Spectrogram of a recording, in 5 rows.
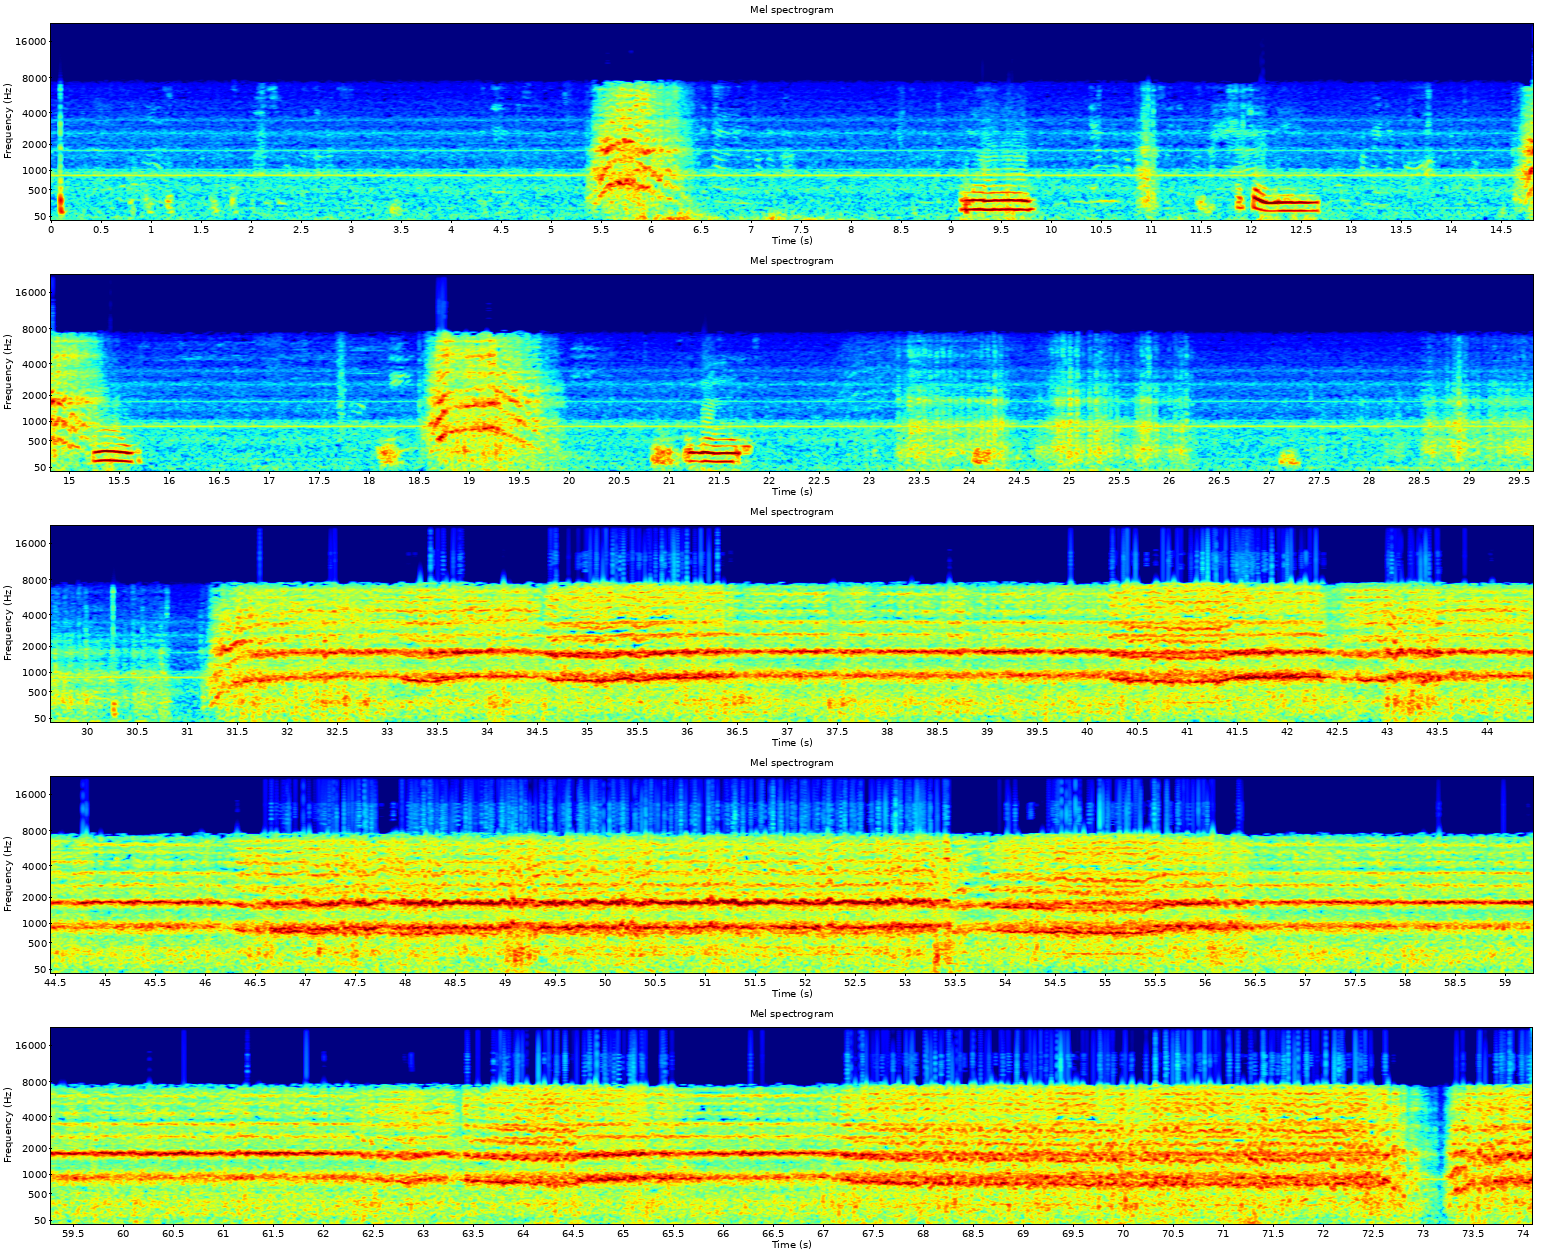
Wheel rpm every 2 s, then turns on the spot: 0, 0, 20, 10, 0, 0, 0, 10, 0, 70, 0, 10, 20, 0, 10, 50, 220, 220, 230, 230, 220, 220, 230, 220, 210, 210, 210, 210, 230, 230, 230, 230, 220, 230, 210, 210, 150.
24-26 28-30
